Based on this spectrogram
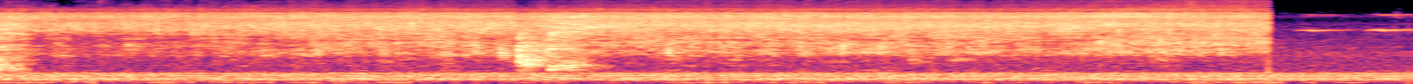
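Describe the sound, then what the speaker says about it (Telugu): Hot oil with asafoetida tempering sizzles and crackles steadily in a pan up close for sorrel-leaf tomato dal, with a brief louder splash midway before the sound cuts off near the end. "చూడండి తాలింపు వేసేసాను"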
